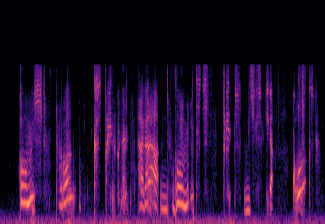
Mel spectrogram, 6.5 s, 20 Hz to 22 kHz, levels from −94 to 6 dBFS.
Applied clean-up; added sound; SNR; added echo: neural diffusion model UNIVERSE++.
